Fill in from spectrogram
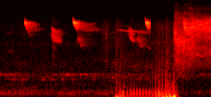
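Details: Fujian niltava chicks begging as their mother feeds them: a handful of short, very high chirps that slide downward, then low thumping and a loud rustling burst at the end.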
